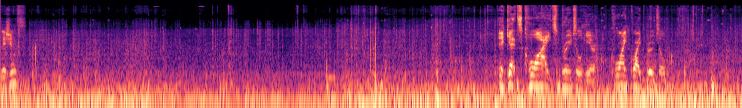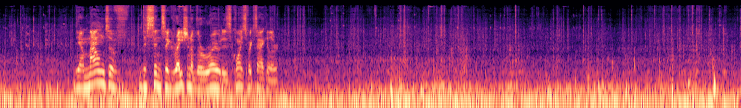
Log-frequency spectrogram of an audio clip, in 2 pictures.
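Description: Tyres crunch and rattle over a rough gravel track.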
